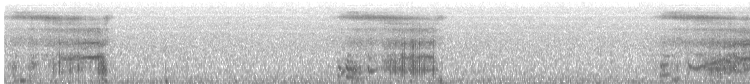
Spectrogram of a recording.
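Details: A Papillon dog asleep snores in a quiet room, with three breathy, rasping snore breaths about three seconds apart, each lasting roughly a second and carrying a hissing high edge.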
